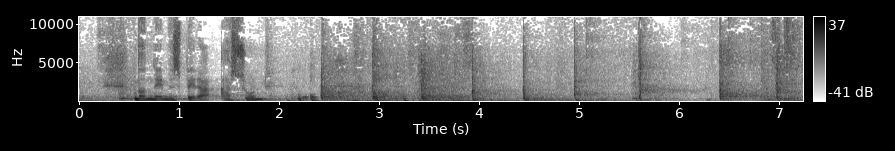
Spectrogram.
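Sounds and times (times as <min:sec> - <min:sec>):
speech: 0:00.6 - 0:02.4
hard-soled footsteps climbing a staircase in a building in Málaga: 0:02.1 - 0:07.2.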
